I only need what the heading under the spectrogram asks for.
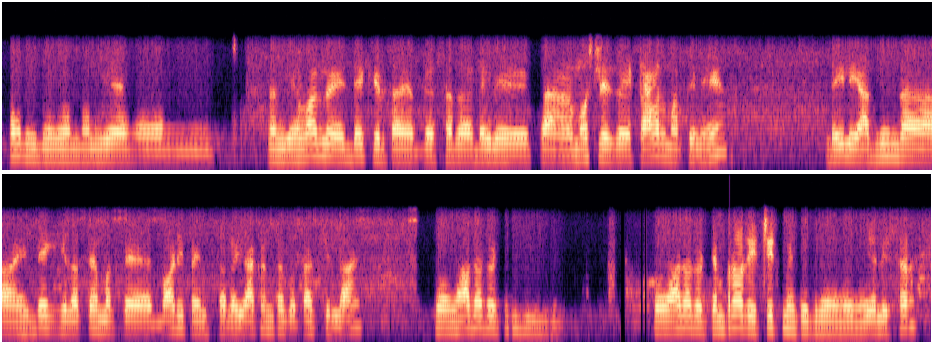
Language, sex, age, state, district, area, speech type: Kannada, male, 18-30, Karnataka, Kolar, rural, conversation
